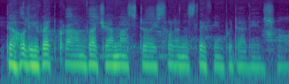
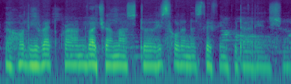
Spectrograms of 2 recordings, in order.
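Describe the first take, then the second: No difference in how they are said.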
